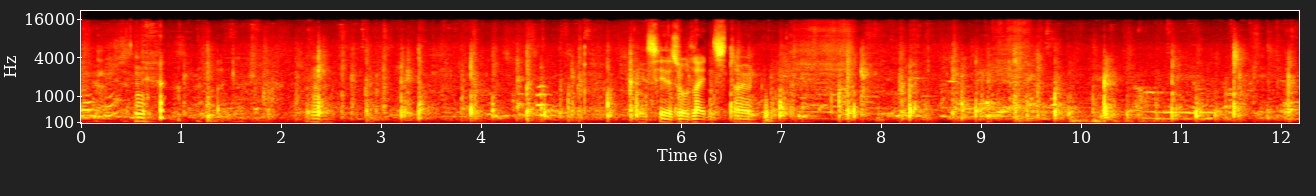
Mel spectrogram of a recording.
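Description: Footsteps thud on stairs.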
